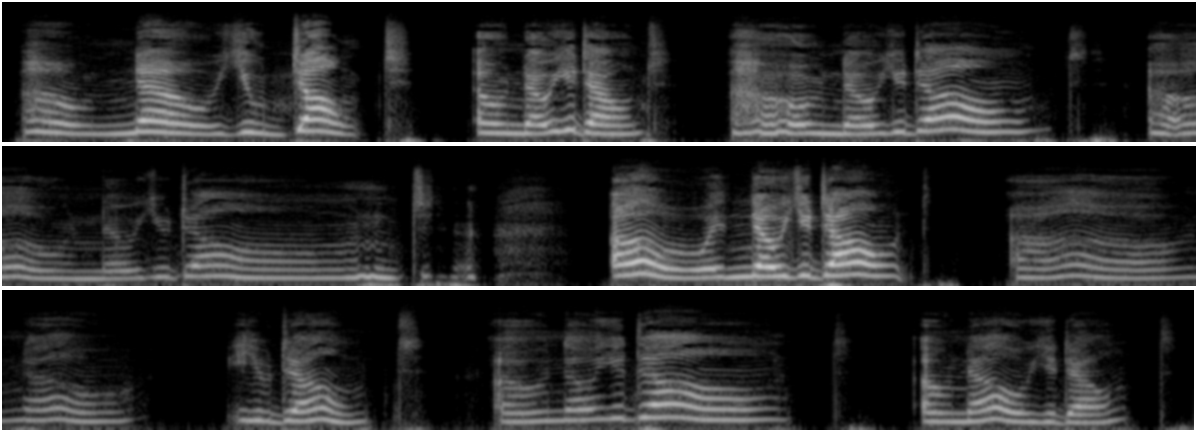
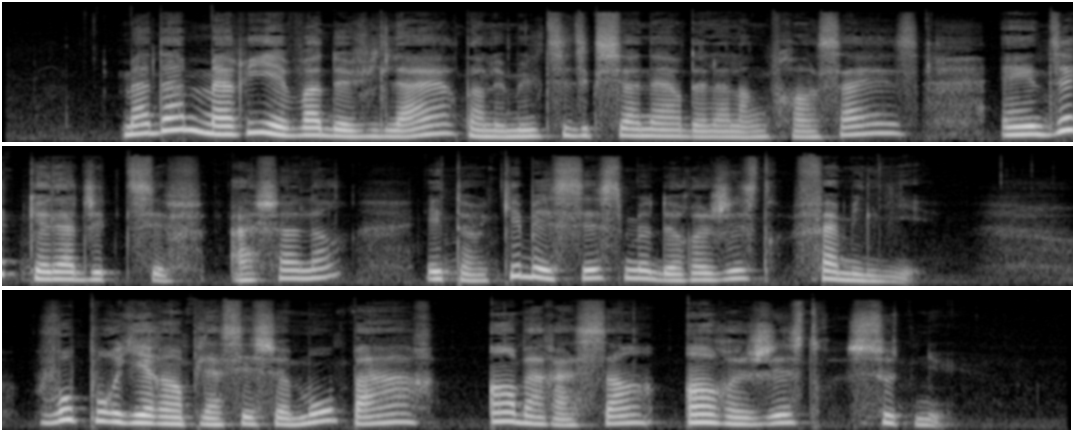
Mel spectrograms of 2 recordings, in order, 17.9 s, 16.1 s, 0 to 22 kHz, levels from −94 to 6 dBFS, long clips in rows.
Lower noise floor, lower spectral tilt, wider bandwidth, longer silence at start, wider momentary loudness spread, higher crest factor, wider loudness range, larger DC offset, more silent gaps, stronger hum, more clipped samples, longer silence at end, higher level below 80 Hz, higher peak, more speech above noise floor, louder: about the same, -63 dBFS vs -62 dBFS; second, -3.5 dB/octave vs -5 dB/octave; second, 13 kHz vs 16.5 kHz; second, 0.1 s vs 0.6 s; first, 20 LU vs 11 LU; about the same, 24 dB vs 20 dB; first, 12 LU vs 4 LU; neither; neither; neither; neither; second, 0.35 s vs 0.65 s; first, -52 dBFS vs -68 dBFS; second, -6 dBFS vs -2 dBFS; second, 35 dB vs 43 dB; second, -28 LUFS vs -20 LUFS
